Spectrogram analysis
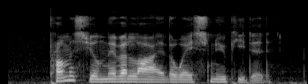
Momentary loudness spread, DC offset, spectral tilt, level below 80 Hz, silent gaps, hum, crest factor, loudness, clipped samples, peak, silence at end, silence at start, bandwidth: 13 LU; under 0.1%; -4.5 dB/octave; -50 dBFS; none; none; 22 dB; -23 LUFS; under 0.1%; -2 dBFS; 0.1 s; 0.5 s; 14.5 kHz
